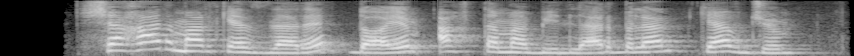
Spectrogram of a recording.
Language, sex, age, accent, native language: Uzbek, female, 18-24, Qashqadaryo, Uzbek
